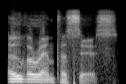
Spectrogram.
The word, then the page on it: overemphasis: British English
